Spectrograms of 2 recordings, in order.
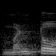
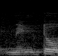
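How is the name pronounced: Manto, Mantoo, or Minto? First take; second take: Manto; Minto. First: The first vowel is 'a', ending in 'o'. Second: The first vowel is 'i', ending in 'o'. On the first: "कुछ लोग इसे मंटो बोलते हैं" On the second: "कुछ लोग इसे मिंटो बोलते हैं"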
